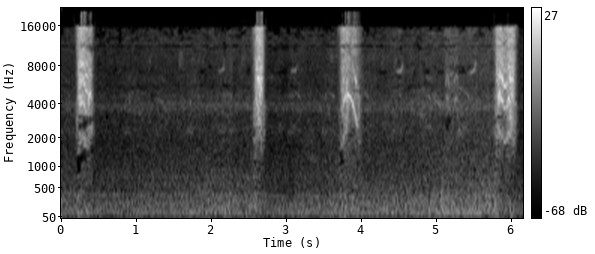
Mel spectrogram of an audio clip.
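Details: Female double-collared seedeater calling to stimulate a male into singing; four short, sharp, high-pitched chip notes spaced irregularly about one to two seconds apart over a quiet background.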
